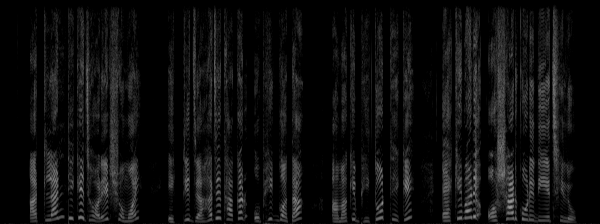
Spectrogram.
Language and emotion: Bengali, surprised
